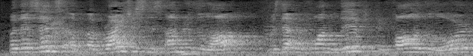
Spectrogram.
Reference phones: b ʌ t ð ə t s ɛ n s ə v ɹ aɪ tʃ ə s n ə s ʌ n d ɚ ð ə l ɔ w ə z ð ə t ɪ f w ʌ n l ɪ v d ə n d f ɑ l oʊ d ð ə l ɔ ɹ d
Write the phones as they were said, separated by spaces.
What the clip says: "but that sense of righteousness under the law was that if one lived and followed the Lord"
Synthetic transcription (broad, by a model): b ʌ t ð ə t s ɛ n s ə v ɹ aɪ tʃ ə s n ə s ʌ n d ɚ ð ə l ɔ w ə z ð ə t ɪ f w ʌ n l ɪ v d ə n f ɑ l oʊ d ð ə l ɔ ɹ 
